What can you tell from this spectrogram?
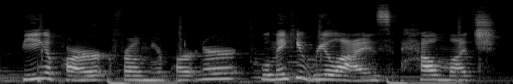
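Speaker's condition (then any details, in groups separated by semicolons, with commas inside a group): No condition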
